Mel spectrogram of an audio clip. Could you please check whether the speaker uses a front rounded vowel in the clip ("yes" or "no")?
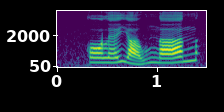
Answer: no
